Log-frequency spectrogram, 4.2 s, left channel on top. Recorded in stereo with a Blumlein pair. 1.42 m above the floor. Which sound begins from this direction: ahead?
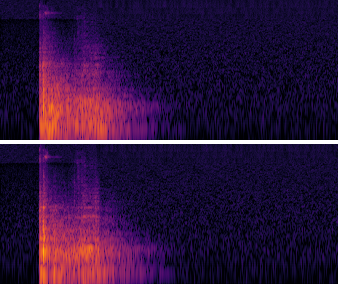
A sliding door, at 0.5 s.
